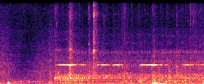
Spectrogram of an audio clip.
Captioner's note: beeping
